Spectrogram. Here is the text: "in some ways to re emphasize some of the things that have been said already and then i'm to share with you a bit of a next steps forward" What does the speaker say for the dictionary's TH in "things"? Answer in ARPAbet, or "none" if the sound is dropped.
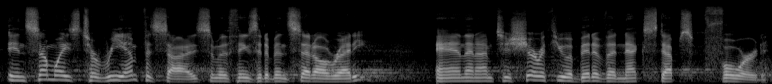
TH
